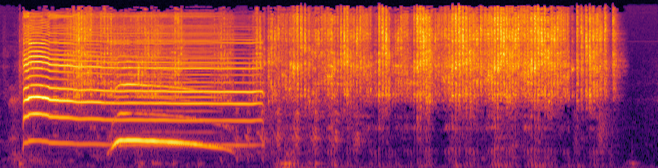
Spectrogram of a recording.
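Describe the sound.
Party noisemakers at a studio celebration with hats and cake: buzzing horn blowers sound first, a second lower horn overlapping the first, then a rattling ratchet clacks rapidly and steadily for several seconds.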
